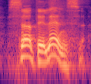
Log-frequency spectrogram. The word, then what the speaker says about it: Sainte-Hélène: Vous n'avez pas prononcé le S à la fin d'Hélène. Sainte-Hélène, pour prononcer le S.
